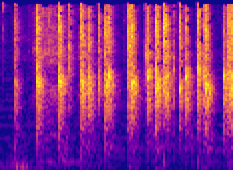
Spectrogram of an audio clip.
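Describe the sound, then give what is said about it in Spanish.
Applause for Ubisoft comes from a few people as many quick, sharp claps in an uneven rhythm, loud and close with no talk over them. “Quiero que le deis un aplauso a Ubisoft.”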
